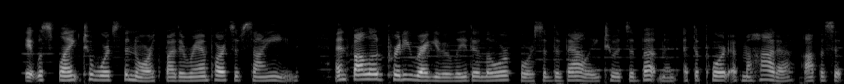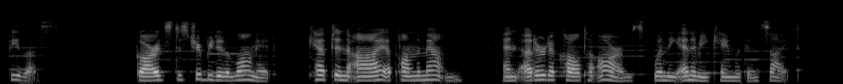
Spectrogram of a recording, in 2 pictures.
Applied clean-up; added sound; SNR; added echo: neural mask model RNNoise.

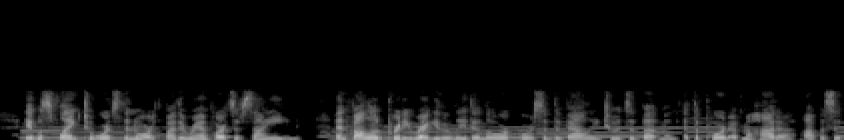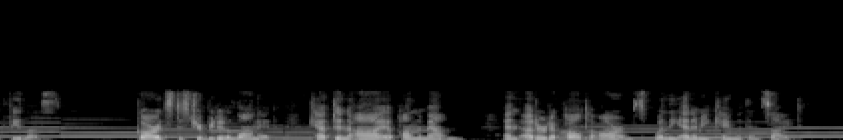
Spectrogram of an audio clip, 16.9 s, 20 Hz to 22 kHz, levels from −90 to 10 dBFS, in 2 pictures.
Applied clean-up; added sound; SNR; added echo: classical method Wiener filter.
